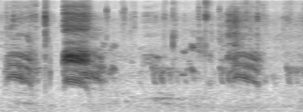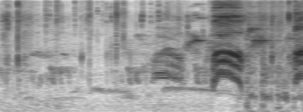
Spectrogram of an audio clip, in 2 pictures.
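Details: Crows fighting for food give irregular harsh caws, louder bursts at the start and end, with overlapping quieter calls in between.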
